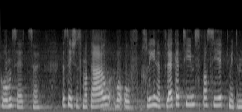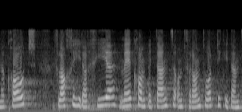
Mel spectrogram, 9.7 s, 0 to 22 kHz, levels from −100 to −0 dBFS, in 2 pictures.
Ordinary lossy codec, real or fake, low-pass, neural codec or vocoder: none; real; 7.2 kHz; none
